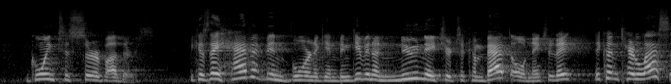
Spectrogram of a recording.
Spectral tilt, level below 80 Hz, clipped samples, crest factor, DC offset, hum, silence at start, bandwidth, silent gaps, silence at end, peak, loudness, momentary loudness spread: -5 dB/octave; -70 dBFS; under 0.1%; 22 dB; under 0.1%; none; 0.25 s; 18.5 kHz; none; 0 s; -8 dBFS; -28 LUFS; 8 LU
